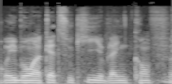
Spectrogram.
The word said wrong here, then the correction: Blitzkampf: Blitzkampf. – Blitzkampf.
